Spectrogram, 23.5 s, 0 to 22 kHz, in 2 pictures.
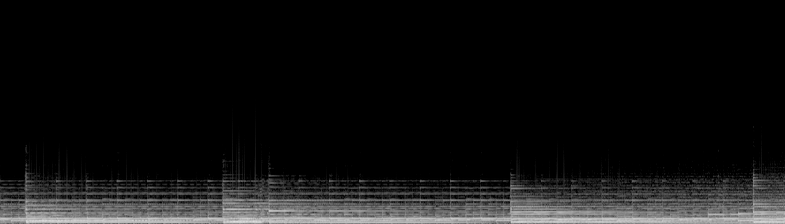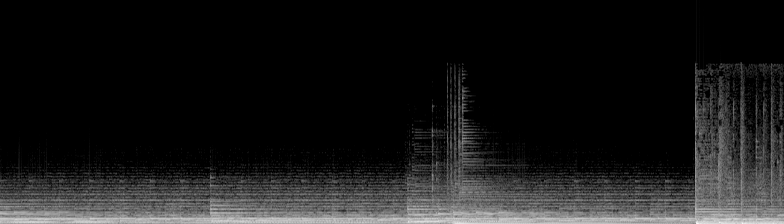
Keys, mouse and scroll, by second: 2.2 click, 6.3 click, 6.3 middle click, 6.8-7.8 scroll down 8, 7.5 middle click, 8.1-8.7 scroll up 2, 9.3 scroll up 1, 9.4 click, 11.5 click, 14.9 click, 14.9 middle click, 17.6-18.0 scroll down 2, 18.0 middle click, 20.0 middle click, 20.1 shift+middle click, 20.2 shift+middle click, 20.7 middle click, 21.2 shift+middle click, 21.7-22.0 scroll up 2, 22.0 middle click, 22.7 shift+middle click, 23.2 middle click.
